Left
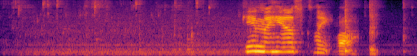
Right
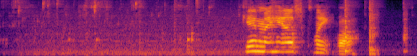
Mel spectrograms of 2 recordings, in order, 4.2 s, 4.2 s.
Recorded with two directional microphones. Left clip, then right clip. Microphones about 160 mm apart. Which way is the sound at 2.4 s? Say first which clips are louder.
Even; 5° left (ahead or behind).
